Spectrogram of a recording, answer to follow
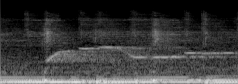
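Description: Live band music with a heavy, steady bass line and regular cymbal strikes; about half a second in, a high sustained melody note slides up and is held, then steps to a second held note.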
